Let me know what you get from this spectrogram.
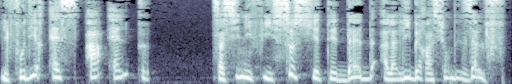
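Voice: mid-range voice, normal speed, darkish tone, husky, dry recording, studio quality, voice pushed up. An audiobook reader voicing Hermione, an earnest, bossy teenage witch who lectures with eager insistence. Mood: ardent. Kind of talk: audiobook character voice.

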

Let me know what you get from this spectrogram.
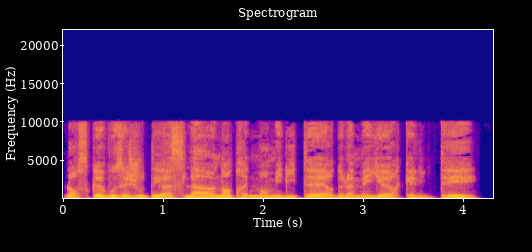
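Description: Man reading calm calculating advisor, soft-spoken, mellow, husky, dry. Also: fairly low pitch, moderate pace, dry recording. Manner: soft-spoken, reasoned and explanatory. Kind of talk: audiobook reading.

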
